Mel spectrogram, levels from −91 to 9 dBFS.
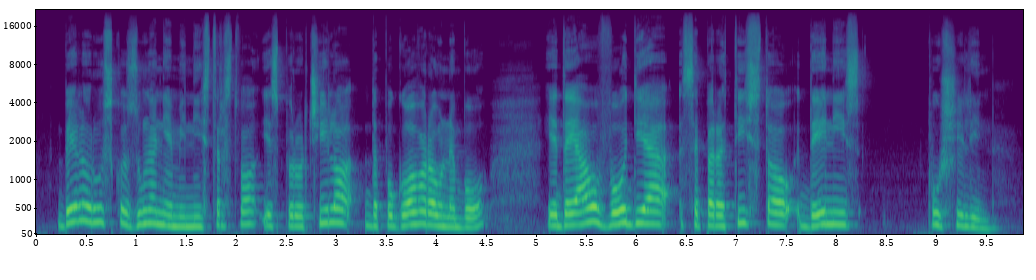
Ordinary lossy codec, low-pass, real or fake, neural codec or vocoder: none; 19.8 kHz; real; none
